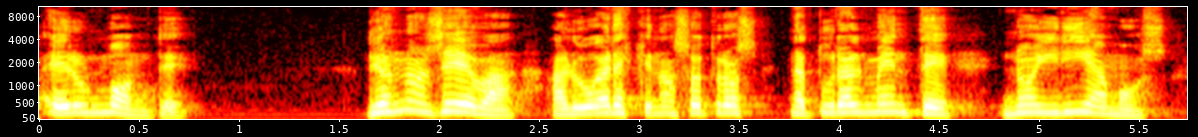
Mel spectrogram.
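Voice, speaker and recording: High-pitched Argentine man preaching. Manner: didactic, rhetorical questions, emphatic pauses. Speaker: pastor preaching. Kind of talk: expository sermon.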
